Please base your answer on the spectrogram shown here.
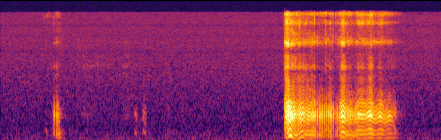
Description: Momo is snoring with eyes opened.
